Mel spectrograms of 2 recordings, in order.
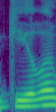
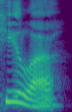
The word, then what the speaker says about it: Gila: A few years ago, I went on a solo motorcycle trip to the Gila Wilderness. Oh, pronounced Gila.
